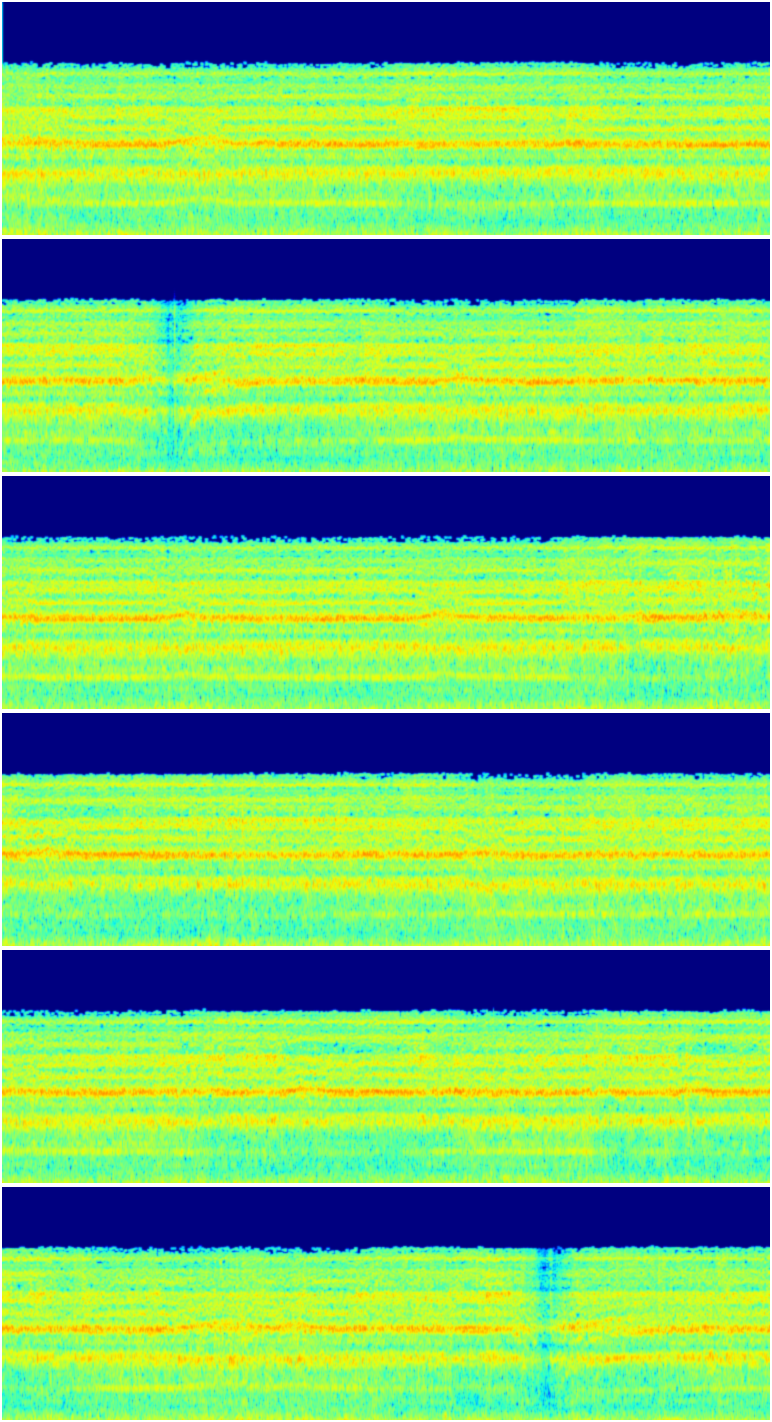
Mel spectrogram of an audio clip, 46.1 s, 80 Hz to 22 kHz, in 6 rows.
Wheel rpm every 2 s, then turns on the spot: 160, 160, 160, 160, 120, 150, 160, 160, 160, 160, 160, 160, 160, 160, 160, 160, 160, 160, 160, 160, 160, 150, 130.
none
